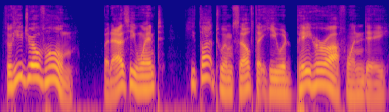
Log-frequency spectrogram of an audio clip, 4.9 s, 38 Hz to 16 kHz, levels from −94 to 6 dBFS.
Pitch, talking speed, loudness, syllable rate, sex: 140 Hz, 245 wpm, -18 LUFS, 5.5 syllables/s, male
